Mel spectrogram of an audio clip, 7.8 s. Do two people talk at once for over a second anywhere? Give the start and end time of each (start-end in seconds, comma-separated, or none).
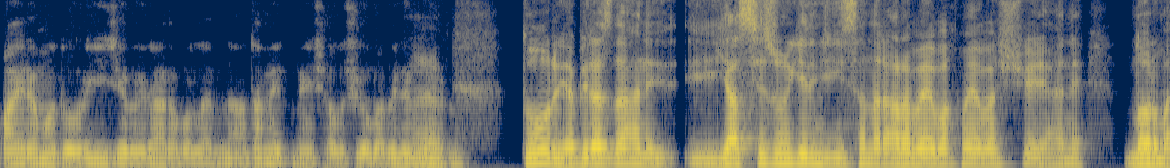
none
